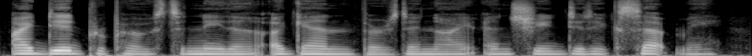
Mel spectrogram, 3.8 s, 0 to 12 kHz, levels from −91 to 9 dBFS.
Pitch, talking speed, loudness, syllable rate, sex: 150 Hz, 205 wpm, -20 LUFS, 5.5 syllables/s, female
